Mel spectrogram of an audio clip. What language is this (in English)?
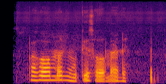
Kalenjin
